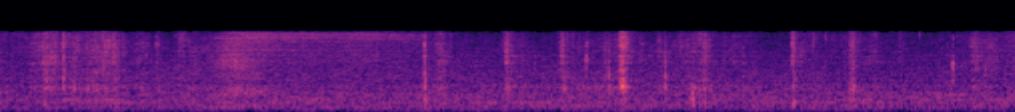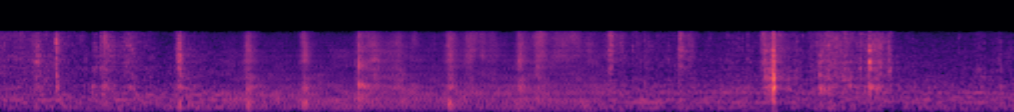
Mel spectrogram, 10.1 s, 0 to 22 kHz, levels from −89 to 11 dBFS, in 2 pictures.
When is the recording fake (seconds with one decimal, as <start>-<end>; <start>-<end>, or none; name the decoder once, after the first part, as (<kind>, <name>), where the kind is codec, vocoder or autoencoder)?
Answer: 6.2-8.1 (vocoder, WaveNeXt)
